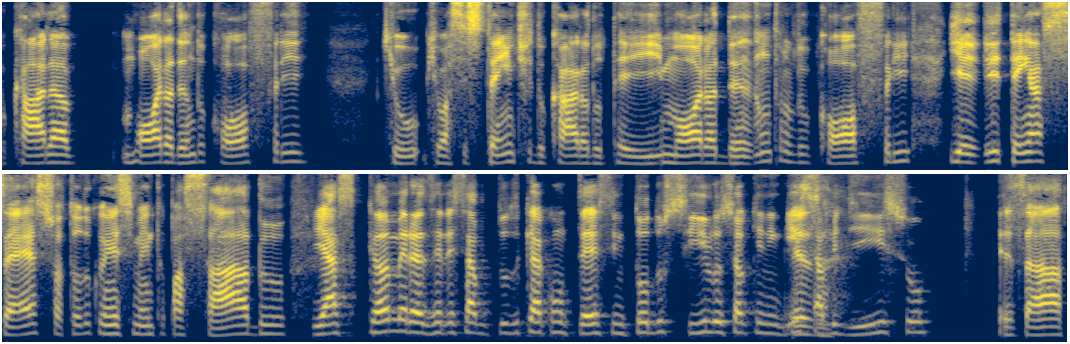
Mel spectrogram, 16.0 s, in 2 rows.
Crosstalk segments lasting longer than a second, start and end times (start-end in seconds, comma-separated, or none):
none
